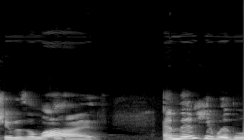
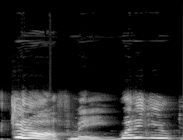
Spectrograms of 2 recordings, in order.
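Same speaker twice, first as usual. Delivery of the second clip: belligerent shout; 8 semitones higher, 9 dB louder than usual. Retold or imitated. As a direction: yell like a big kid lashing out. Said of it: "He was belligerent".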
